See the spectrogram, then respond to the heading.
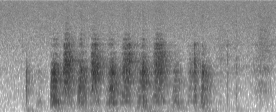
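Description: A coin held between the fingertips rubs the scratch-off coating off a thin card crossword lottery ticket lying flat on a table. About nine quick, raspy scratching strokes are heard in a row, dry and papery, with most of their energy in the midrange.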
